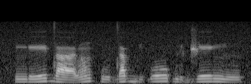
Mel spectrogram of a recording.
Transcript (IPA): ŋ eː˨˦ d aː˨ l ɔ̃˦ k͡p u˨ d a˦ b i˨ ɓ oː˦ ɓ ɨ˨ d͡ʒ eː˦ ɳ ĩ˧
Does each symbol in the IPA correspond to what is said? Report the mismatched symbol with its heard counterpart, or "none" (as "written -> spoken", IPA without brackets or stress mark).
ɳ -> ŋ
